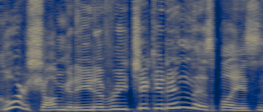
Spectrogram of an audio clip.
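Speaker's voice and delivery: put-on goofy cartoon dog voice. Trading cartoon character voices, doing a Goofy voice.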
